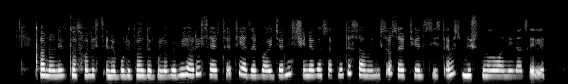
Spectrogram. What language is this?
Georgian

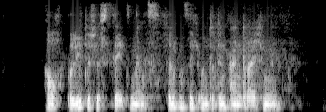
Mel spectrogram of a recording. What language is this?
German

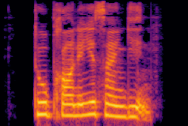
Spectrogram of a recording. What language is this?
Persian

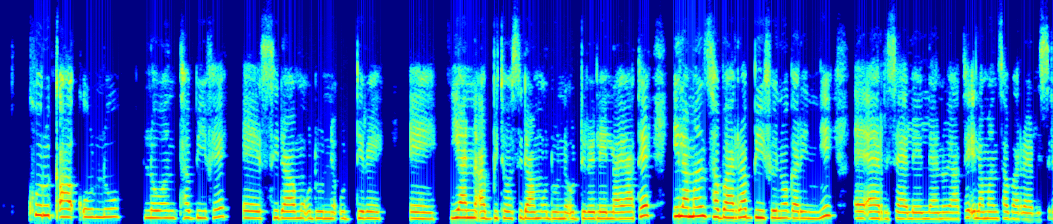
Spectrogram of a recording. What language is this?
Sidamo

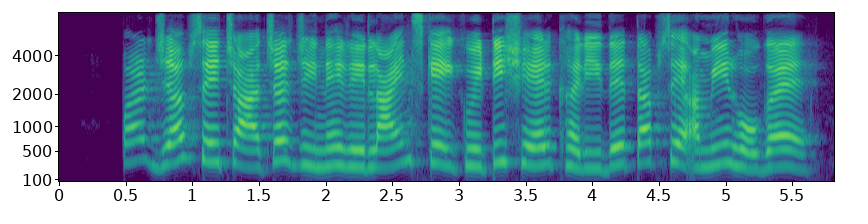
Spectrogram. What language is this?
Hindi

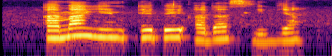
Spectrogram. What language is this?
Igbo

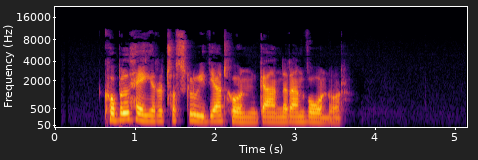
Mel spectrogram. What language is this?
Welsh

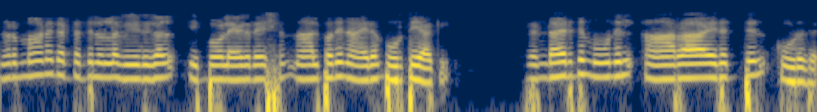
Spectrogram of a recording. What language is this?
Malayalam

